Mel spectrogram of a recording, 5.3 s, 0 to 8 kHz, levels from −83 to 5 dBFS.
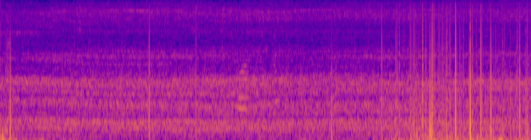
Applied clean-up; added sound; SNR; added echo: none; Fire; 2 dB; none.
